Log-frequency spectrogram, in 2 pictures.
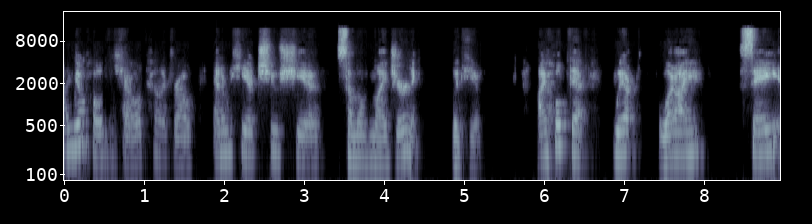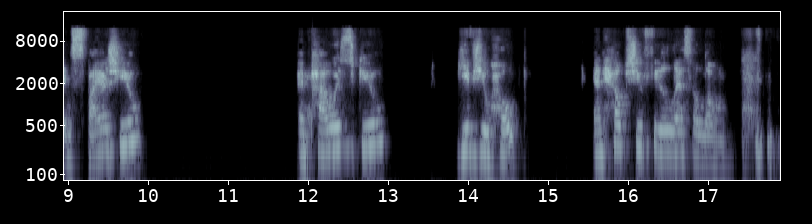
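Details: Woman with aphasia and apraxia of speech after a stroke at age 58; she reports speech sometimes hard to understand, repeating words over and over to get them out and sometimes saying wrong words; aphasia with apraxia of speech.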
